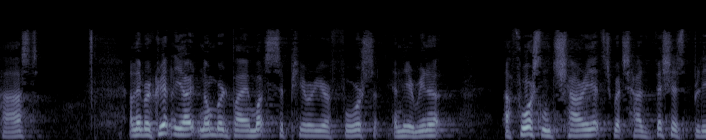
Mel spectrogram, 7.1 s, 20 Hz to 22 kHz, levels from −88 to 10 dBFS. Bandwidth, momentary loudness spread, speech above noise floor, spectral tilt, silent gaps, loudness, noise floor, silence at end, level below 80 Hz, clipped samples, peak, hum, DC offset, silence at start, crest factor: 9.8 kHz; 14 LU; 30 dB; -5.5 dB/octave; none; -37 LUFS; -66 dBFS; 0 s; -84 dBFS; under 0.1%; -18 dBFS; none; under 0.1%; 0 s; 18 dB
